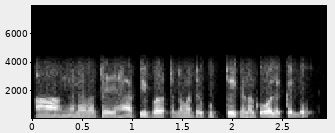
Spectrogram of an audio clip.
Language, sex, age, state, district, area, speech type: Malayalam, male, 18-30, Kerala, Palakkad, rural, conversation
